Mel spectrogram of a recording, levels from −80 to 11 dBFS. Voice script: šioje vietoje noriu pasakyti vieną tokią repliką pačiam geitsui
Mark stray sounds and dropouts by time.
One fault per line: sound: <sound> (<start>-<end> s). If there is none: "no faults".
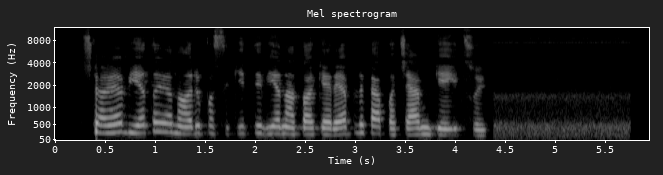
no faults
